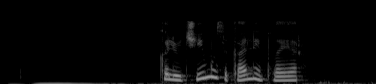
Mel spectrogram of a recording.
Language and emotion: Russian, positive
